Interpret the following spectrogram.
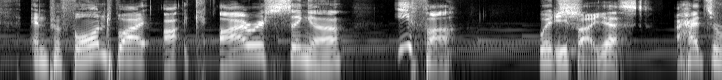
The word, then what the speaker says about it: Aoife: I probably would have gone Oife. Like Aoife. If it's a name like that, I'll try and like either suss out an interview or something. They're pronounced Aoife.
